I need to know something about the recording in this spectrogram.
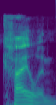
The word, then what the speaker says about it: Caylin: It's pronounced Caylin, but it's spelled Caylin, and I made that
